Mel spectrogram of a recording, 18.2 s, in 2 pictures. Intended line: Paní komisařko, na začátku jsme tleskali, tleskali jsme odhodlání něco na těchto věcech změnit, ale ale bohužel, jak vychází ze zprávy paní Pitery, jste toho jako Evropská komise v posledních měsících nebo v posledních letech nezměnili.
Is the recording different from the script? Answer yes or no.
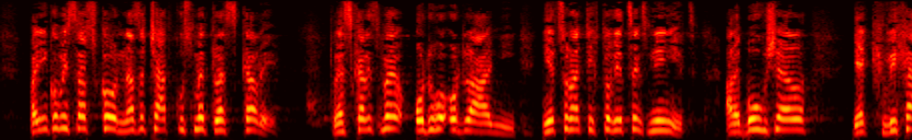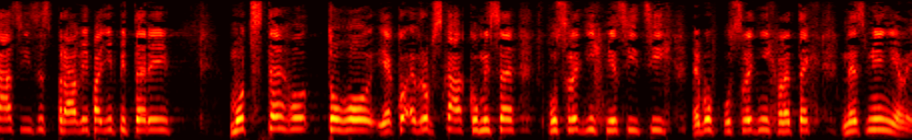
yes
